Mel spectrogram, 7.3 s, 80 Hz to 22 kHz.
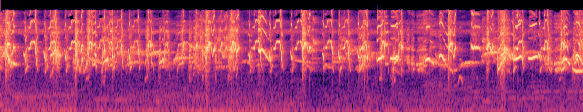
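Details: Fighting-style kacer song from an Oriental magpie-robin on 17 August 2021: rapid stuttering chirps in a steady stream, later joined by clearer, drawn-out whistled notes and downward slurs.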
